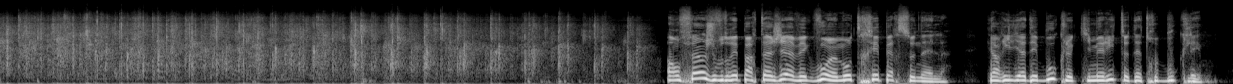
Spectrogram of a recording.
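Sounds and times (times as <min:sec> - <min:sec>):
crowd applauding: 0:00.0 - 0:06.6
speech: 0:06.7 - 0:12.2.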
